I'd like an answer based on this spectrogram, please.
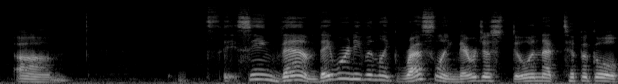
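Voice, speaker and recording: Mumbling male speech at a moderate pace with lively intonation, on a very clean recording with a silent background. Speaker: wrestling podcast co-host. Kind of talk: casual chat.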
